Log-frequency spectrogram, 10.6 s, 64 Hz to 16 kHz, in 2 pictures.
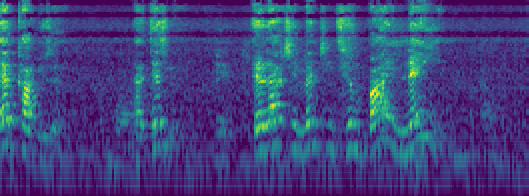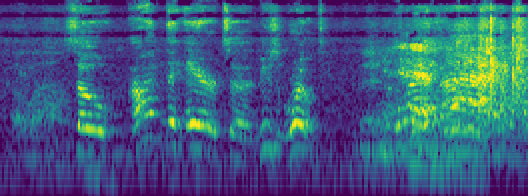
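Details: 22-year-old man born prematurely at about one pound, vocal cords still developing as he grew and still not closing all the way; breathy voice from incomplete vocal fold closure.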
